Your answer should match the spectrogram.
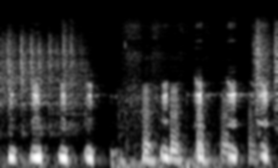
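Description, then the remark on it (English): A quick run of rattling clicks of dice clattering and tumbling across a table, fairly loud, with a brief pause before another burst of clatter. “Okay, let's roll another one.”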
